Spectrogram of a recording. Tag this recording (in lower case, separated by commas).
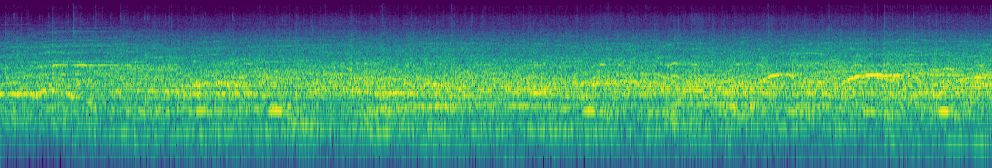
speech, outside, urban or man-made, run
